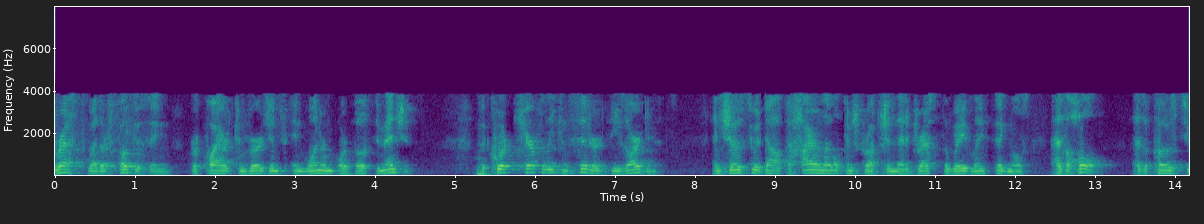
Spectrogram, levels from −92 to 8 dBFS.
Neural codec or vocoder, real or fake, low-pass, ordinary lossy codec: codec, 16 kHz, 6 kbps, DAC; fake; 7.2 kHz; AAC, 16 kbps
